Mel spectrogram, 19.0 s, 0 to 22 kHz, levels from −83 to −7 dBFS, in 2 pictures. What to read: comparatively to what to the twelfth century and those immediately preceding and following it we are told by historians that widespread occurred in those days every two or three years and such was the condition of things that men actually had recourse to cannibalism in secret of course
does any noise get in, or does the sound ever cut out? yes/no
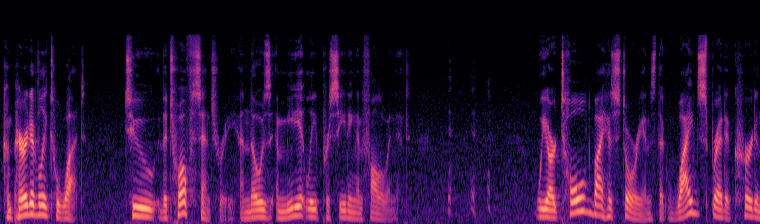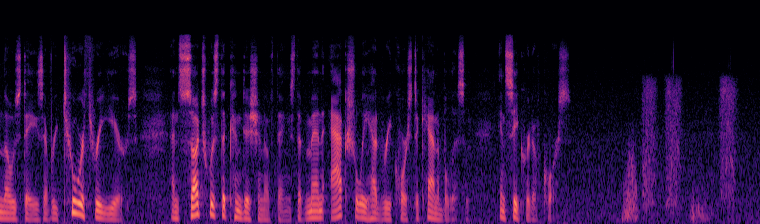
yes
